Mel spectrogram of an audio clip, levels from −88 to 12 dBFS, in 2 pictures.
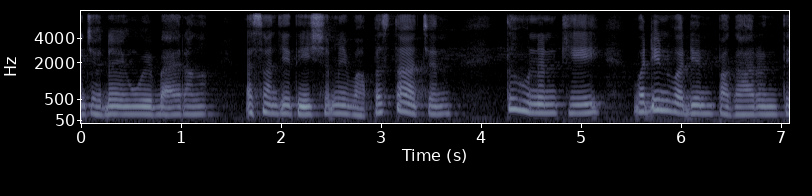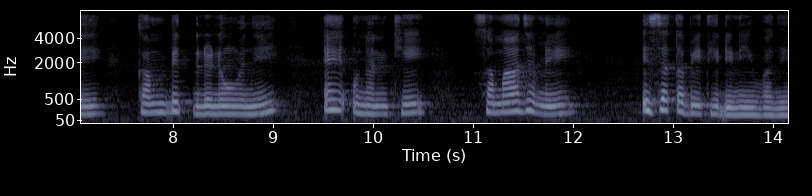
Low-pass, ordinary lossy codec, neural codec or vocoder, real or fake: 7.2 kHz; none; none; real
